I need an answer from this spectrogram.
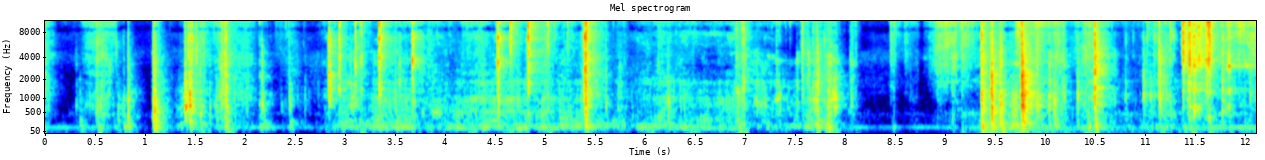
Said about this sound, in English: we're going to cut this piece out first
